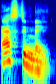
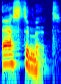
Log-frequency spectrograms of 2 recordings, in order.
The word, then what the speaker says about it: estimate: exemplo o verbo estimar eu falo to estimate to estimate agora uma estimativa você escreve da mesma forma é a mesma palavra só que com outra função então aí você vai pronunciar estimate estimate então eu poderia dizer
